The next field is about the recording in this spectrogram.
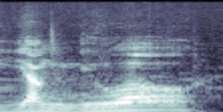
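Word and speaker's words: Yongnuo: i have one of these this is a young nuo is how it's pronounced uh light wand and this is the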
